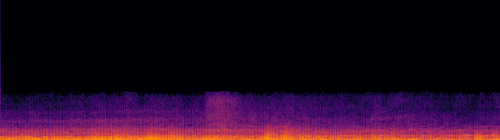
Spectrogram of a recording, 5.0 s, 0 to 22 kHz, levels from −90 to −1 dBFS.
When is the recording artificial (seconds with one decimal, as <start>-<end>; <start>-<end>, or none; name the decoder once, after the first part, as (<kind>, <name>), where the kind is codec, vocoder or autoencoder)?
0.0-5.0 (vocoder, WaveNeXt)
